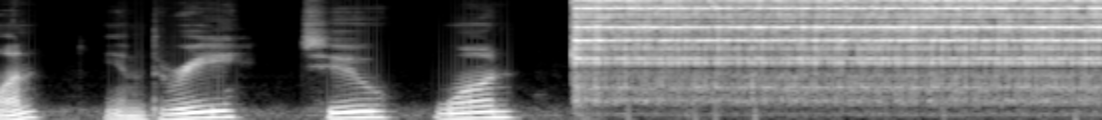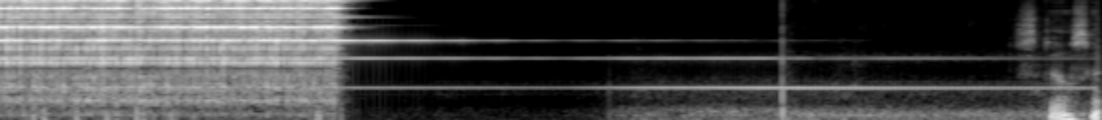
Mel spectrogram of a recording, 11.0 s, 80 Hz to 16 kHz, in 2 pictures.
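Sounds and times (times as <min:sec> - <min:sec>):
electric bell ringing: 0:02.9 - 0:11.0.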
